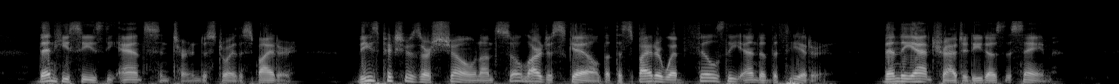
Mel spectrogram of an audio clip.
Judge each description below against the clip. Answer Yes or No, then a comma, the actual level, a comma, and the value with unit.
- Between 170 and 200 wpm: Yes, average, 190 wpm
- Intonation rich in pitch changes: Yes, wide, 6.1 semitones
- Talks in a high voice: No, low, 110 Hz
